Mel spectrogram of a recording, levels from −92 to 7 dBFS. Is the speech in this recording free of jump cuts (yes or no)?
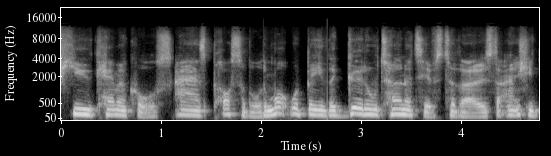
no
